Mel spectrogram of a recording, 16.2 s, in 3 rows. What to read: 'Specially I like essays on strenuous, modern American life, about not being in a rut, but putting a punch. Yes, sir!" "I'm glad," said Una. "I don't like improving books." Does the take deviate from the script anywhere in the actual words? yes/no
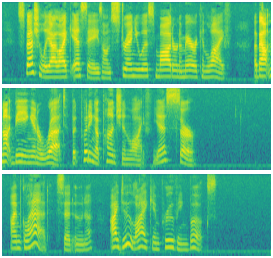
yes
